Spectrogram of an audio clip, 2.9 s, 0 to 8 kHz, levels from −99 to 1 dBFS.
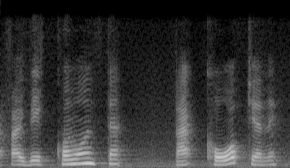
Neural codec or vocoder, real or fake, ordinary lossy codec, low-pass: codec, 16 kHz, 0.5 kbps, FunCodec, trained on Chinese and English, 25 frames a second; fake; none; 7.2 kHz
